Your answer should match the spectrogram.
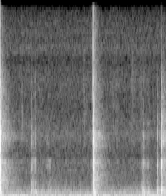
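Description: Small hard plastic gingerbread-man counters clicking as they are set down on a card and picked from a pile: a sharp click at the start, a louder one just over a second in, and a few fainter taps.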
